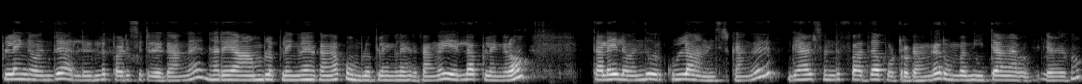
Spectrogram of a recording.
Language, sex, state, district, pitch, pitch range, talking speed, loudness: Tamil, female, Tamil Nadu, Kanyakumari, 215 Hz, 200-235 Hz, 145 wpm, -17 LUFS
